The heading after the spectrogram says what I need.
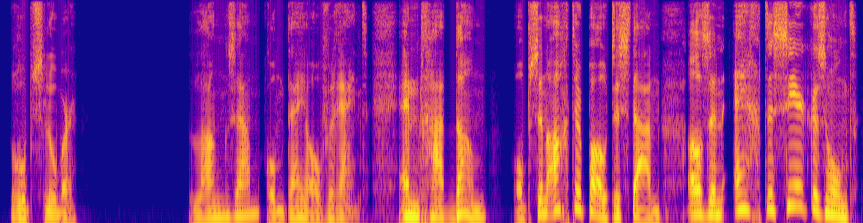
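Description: A man reading a children's storybook aloud, slow and unhurried. His voice swings widely in pitch as he brings the narration to life. The recording is dry and close with no room sound. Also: no room sound. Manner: expressive, animated reading.

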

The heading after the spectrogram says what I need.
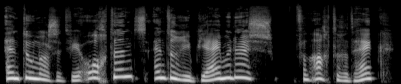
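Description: A woman's voice: sits high, expressive, moderate pace, a little mellow, no room sound, studio quality, voice pushed up. A woman voicing an earnest, stubborn small boy in a children's story, insistent in manner.

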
